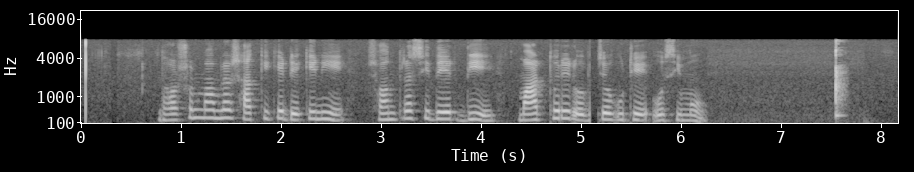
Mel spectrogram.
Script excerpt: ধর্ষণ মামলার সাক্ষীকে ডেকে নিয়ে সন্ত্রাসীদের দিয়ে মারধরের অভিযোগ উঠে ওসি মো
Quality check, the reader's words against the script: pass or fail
pass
